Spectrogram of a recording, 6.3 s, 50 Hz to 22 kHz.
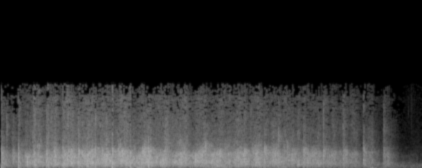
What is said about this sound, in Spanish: A las 9 de la mañana, démonos un aplauso.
